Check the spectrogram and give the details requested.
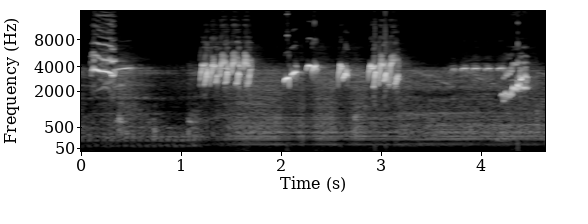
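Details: Oriental magpie-robin kept as a master singer to train other kacers, delivering a sharp opening note, then bursts of rapid scratchy trills alternating with short whistled slurs, and a final descending whistle after a soft steady tone.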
